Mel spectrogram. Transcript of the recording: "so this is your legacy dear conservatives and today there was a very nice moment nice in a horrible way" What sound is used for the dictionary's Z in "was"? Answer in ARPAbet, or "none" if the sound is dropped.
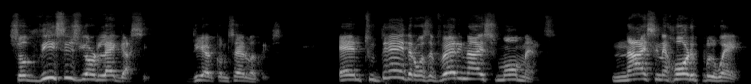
Z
